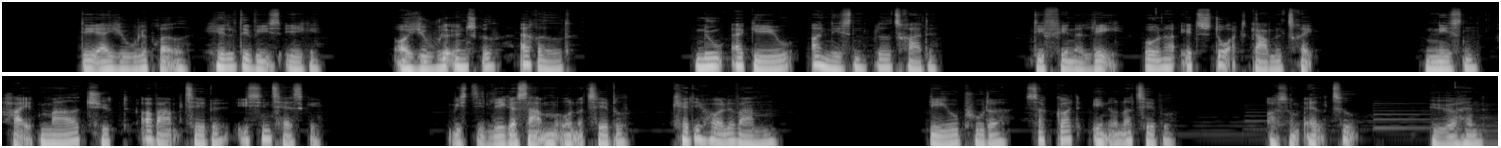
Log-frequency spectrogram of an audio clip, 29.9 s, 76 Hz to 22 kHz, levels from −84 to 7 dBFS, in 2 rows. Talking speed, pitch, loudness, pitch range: 115 wpm, 95 Hz, -26 LUFS, 90-115 Hz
